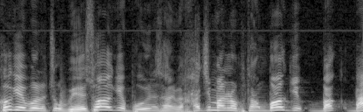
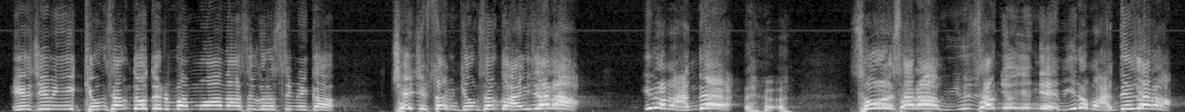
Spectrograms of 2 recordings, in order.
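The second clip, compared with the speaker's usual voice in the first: teasing scold; 10 semitones higher, 4 dB louder than usual. Acted. Teasing scolding of named brothers.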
